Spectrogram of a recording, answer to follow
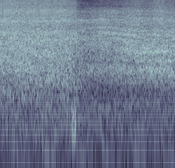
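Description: Jet suit's small jet engines running in flight: a steady, loud jet hiss that drops slightly in level about a second in.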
